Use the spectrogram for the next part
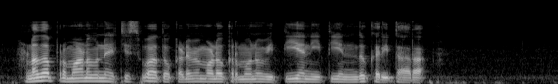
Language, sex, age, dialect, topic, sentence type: Kannada, male, 56-60, Central, banking, statement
